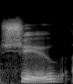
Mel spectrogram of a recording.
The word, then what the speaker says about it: shew: Well, show, when you look it up, S-H-E-W, some people pronounce shoe. I think that's the way Ed Sullivan used to pronounce, "We're going to have a really good shoe." For any of y'all that ever watched those. But if you look up the word shoe, it can be pronounced shoe or pronounced show.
